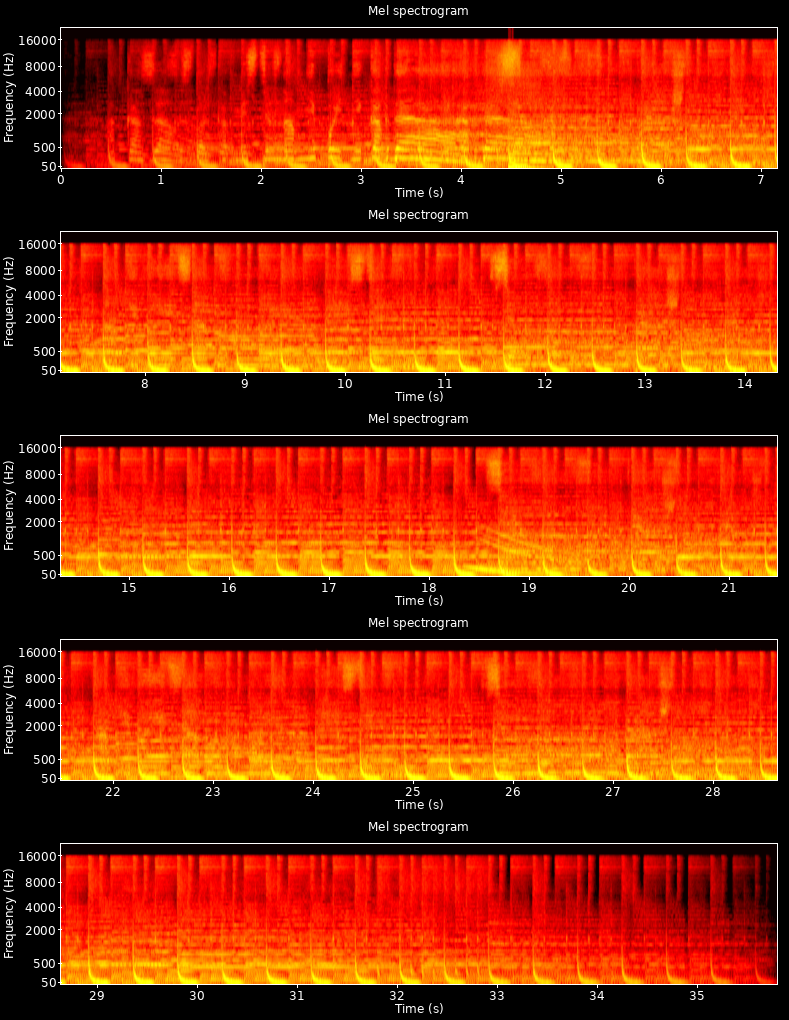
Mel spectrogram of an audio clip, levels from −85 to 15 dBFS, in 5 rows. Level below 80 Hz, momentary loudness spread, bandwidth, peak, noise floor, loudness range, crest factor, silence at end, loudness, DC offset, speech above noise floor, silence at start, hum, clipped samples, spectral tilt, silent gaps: -22 dBFS; 9 LU; 16.5 kHz; 0 dBFS; -43 dBFS; 5 LU; 16 dB; 0.15 s; -17 LUFS; under 0.1%; 26 dB; 0.45 s; none; under 0.1%; -4.5 dB/octave; none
